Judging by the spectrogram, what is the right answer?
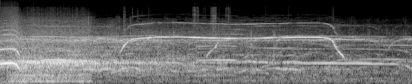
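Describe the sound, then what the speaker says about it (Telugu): A large crowd at a political public meeting in Gadwal cheers and whoops loudly throughout, with shouts rising over a steady roar of many voices; clapping is hard to pick out. "గట్టిగా చప్పట్లు కొట్టండి"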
